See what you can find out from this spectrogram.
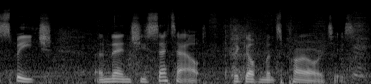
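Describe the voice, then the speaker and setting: A man speaks over noticeable background noise. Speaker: news reporter. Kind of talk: TV news report voiceover.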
